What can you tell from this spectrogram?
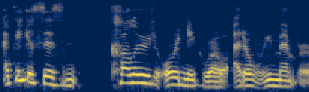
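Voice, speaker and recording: A woman with an American accent has an unremarkable speaking voice and lively intonation. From New York, Harlem. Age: 60s. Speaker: dancer and poet. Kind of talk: interview.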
